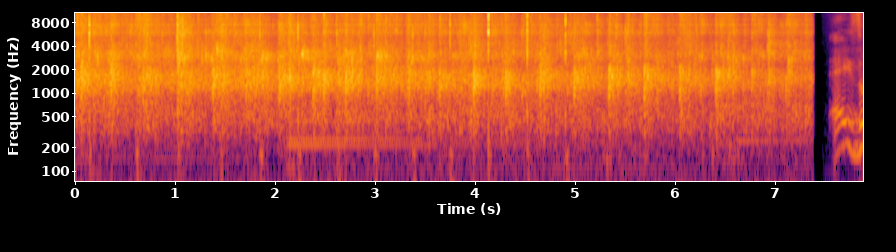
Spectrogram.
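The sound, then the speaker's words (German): Sustained applause from a crowd, dense and loud with steady clapping and a few cheers mixed in, running for several seconds before abruptly cutting off. “Lass uns einen fetten Applaus geben.”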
